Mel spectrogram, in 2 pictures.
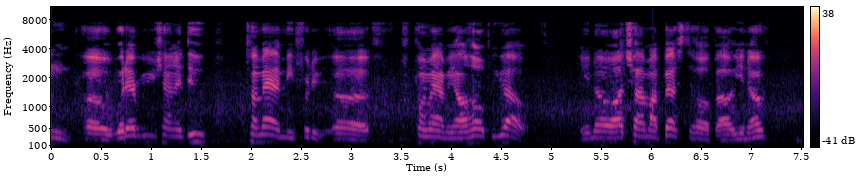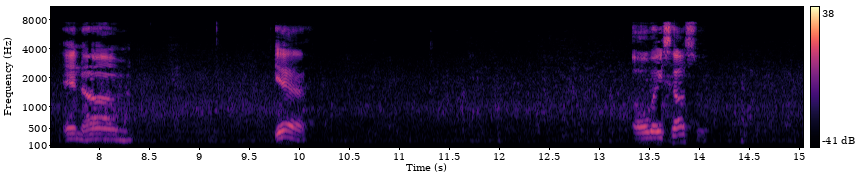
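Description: A young man talks calmly close to the microphone, in short bursts with pauses.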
